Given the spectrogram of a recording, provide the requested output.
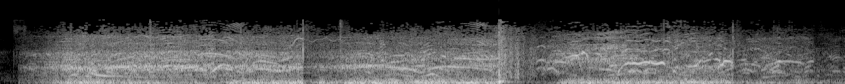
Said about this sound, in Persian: پلیس ضد شورش در مقدونیه برای پراگنده ساختن هزاران پناهجویی که میخواهند از یونان وارد مقدونیه شوند از گاز اشکاور استفاده کرد. همچنان صدای تیراندازی نیز در این جریان به گوش رسیده.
